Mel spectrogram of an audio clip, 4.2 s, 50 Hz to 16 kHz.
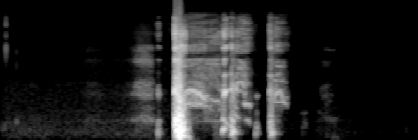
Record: cough_length: 4.2 s
cough_amplitude: 32768
cough_signal_mean_std_ratio: 0.18
survey_phase: beta (2021-08-13 to 2022-03-07)
age: 18-44
gender: Male
wearing_mask: 'No'
symptom_cough_any: true
symptom_new_continuous_cough: true
symptom_runny_or_blocked_nose: true
symptom_onset: 3 days
smoker_status: Ex-smoker
respiratory_condition_asthma: false
respiratory_condition_other: false
recruitment_source: Test and Trace
submission_delay: 2 days
covid_test_result: Positive
covid_test_method: RT-qPCR
covid_ct_value: 18.7
covid_ct_gene: ORF1ab gene
covid_ct_mean: 19.2
covid_viral_load: 500000 copies/ml
covid_viral_load_category: Low viral load (10K-1M copies/ml)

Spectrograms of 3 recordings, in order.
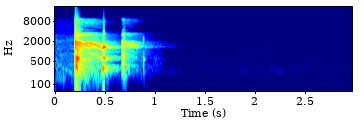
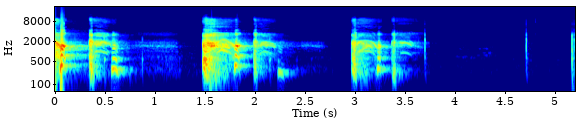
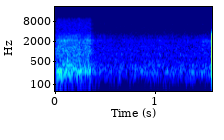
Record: cough_length: 3.0 s
cough_amplitude: 26028
cough_signal_mean_std_ratio: 0.27
three_cough_length: 5.2 s
three_cough_amplitude: 26028
three_cough_signal_mean_std_ratio: 0.29
exhalation_length: 1.6 s
exhalation_amplitude: 18964
exhalation_signal_mean_std_ratio: 0.1
survey_phase: alpha (2021-03-01 to 2021-08-12)
age: 45-64
gender: Female
wearing_mask: 'Yes'
symptom_none: true
smoker_status: Ex-smoker
respiratory_condition_asthma: false
respiratory_condition_other: false
recruitment_source: Test and Trace
submission_delay: 0 days
covid_test_result: Negative
covid_test_method: LFT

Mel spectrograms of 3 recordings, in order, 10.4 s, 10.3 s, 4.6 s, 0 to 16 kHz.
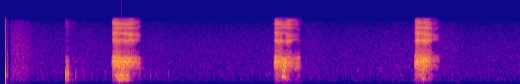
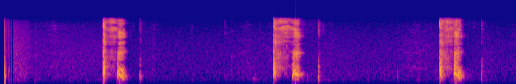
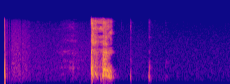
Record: exhalation_length: 10.4 s
exhalation_amplitude: 32768
exhalation_signal_mean_std_ratio: 0.29
three_cough_length: 10.3 s
three_cough_amplitude: 32768
three_cough_signal_mean_std_ratio: 0.26
cough_length: 4.6 s
cough_amplitude: 31423
cough_signal_mean_std_ratio: 0.23
survey_phase: beta (2021-08-13 to 2022-03-07)
age: 65+
gender: Female
wearing_mask: 'No'
symptom_none: true
smoker_status: Never smoked
respiratory_condition_asthma: false
respiratory_condition_other: false
recruitment_source: REACT
submission_delay: 1 day
covid_test_result: Negative
covid_test_method: RT-qPCR
influenza_a_test_result: Negative
influenza_b_test_result: Negative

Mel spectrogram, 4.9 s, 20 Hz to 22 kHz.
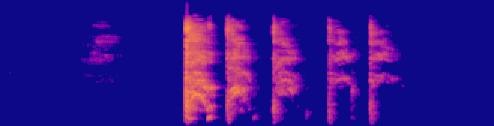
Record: cough_length: 4.9 s
cough_amplitude: 32166
cough_signal_mean_std_ratio: 0.29
survey_phase: beta (2021-08-13 to 2022-03-07)
age: 18-44
gender: Female
wearing_mask: 'No'
symptom_cough_any: true
symptom_runny_or_blocked_nose: true
symptom_shortness_of_breath: true
symptom_sore_throat: true
symptom_abdominal_pain: true
symptom_diarrhoea: true
symptom_fatigue: true
symptom_fever_high_temperature: true
symptom_headache: true
symptom_change_to_sense_of_smell_or_taste: true
symptom_loss_of_taste: true
symptom_other: true
symptom_onset: 2 days
smoker_status: Never smoked
respiratory_condition_asthma: false
respiratory_condition_other: false
recruitment_source: Test and Trace
submission_delay: 2 days
covid_test_result: Positive
covid_test_method: RT-qPCR
covid_ct_value: 17.6
covid_ct_gene: N gene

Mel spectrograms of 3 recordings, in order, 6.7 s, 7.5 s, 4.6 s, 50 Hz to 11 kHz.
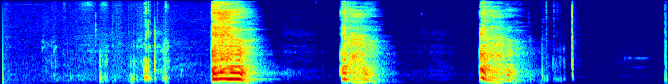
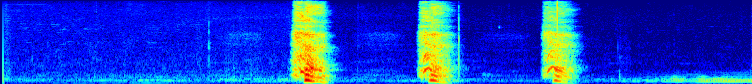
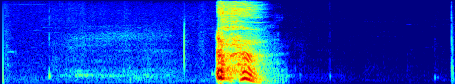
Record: three_cough_length: 6.7 s
three_cough_amplitude: 30416
three_cough_signal_mean_std_ratio: 0.25
exhalation_length: 7.5 s
exhalation_amplitude: 23913
exhalation_signal_mean_std_ratio: 0.24
cough_length: 4.6 s
cough_amplitude: 32768
cough_signal_mean_std_ratio: 0.19
survey_phase: beta (2021-08-13 to 2022-03-07)
age: 65+
gender: Male
wearing_mask: 'No'
symptom_none: true
smoker_status: Ex-smoker
respiratory_condition_asthma: false
respiratory_condition_other: false
recruitment_source: REACT
submission_delay: 3 days
covid_test_result: Negative
covid_test_method: RT-qPCR
influenza_a_test_result: Negative
influenza_b_test_result: Negative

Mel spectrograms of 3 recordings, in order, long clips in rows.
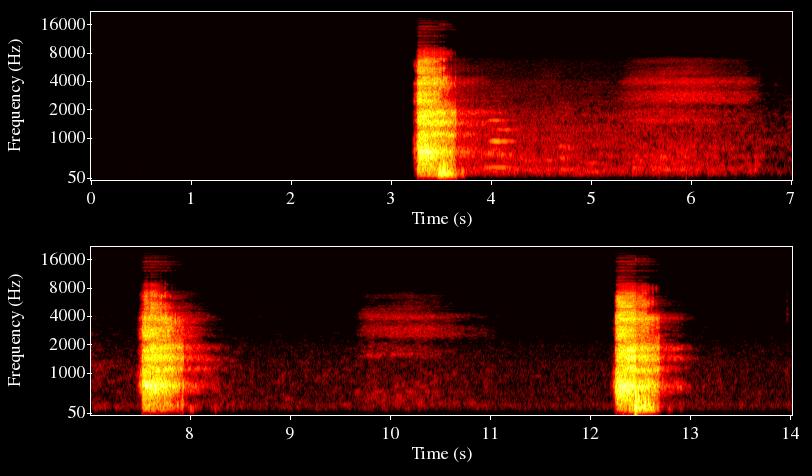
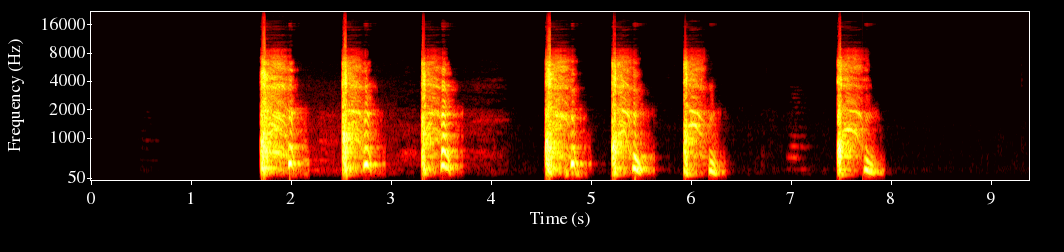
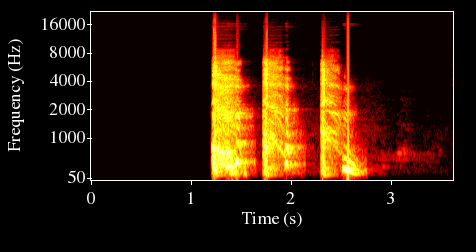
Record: exhalation_length: 14.0 s
exhalation_amplitude: 27603
exhalation_signal_mean_std_ratio: 0.22
three_cough_length: 9.4 s
three_cough_amplitude: 31359
three_cough_signal_mean_std_ratio: 0.34
cough_length: 3.6 s
cough_amplitude: 30979
cough_signal_mean_std_ratio: 0.39
survey_phase: alpha (2021-03-01 to 2021-08-12)
age: 45-64
gender: Female
wearing_mask: 'Yes'
symptom_none: true
smoker_status: Never smoked
respiratory_condition_asthma: false
respiratory_condition_other: false
recruitment_source: REACT
submission_delay: 5 days
covid_test_result: Negative
covid_test_method: RT-qPCR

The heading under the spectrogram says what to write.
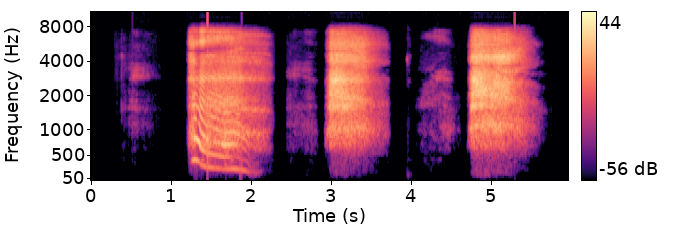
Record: exhalation_length: 6.0 s
exhalation_amplitude: 28947
exhalation_signal_mean_std_ratio: 0.47
survey_phase: beta (2021-08-13 to 2022-03-07)
age: 65+
gender: Female
wearing_mask: 'No'
symptom_cough_any: true
symptom_sore_throat: true
symptom_onset: 5 days
smoker_status: Never smoked
respiratory_condition_asthma: false
respiratory_condition_other: false
recruitment_source: Test and Trace
submission_delay: 3 days
covid_test_result: Positive
covid_test_method: ePCR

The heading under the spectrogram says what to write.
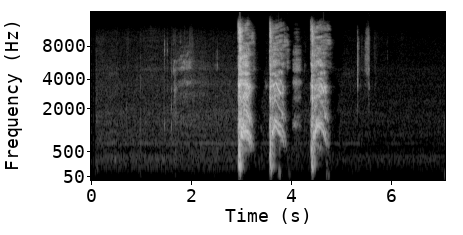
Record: three_cough_length: 7.1 s
three_cough_amplitude: 30857
three_cough_signal_mean_std_ratio: 0.27
survey_phase: beta (2021-08-13 to 2022-03-07)
age: 45-64
gender: Male
wearing_mask: 'No'
symptom_none: true
smoker_status: Ex-smoker
respiratory_condition_asthma: false
respiratory_condition_other: false
recruitment_source: REACT
submission_delay: 2 days
covid_test_result: Negative
covid_test_method: RT-qPCR
influenza_a_test_result: Negative
influenza_b_test_result: Negative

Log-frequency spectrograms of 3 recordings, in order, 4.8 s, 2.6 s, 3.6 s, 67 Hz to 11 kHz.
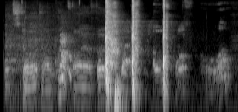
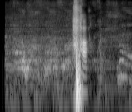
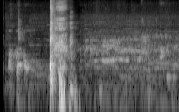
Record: three_cough_length: 4.8 s
three_cough_amplitude: 32768
three_cough_signal_mean_std_ratio: 0.3
exhalation_length: 2.6 s
exhalation_amplitude: 32768
exhalation_signal_mean_std_ratio: 0.28
cough_length: 3.6 s
cough_amplitude: 32768
cough_signal_mean_std_ratio: 0.33
survey_phase: beta (2021-08-13 to 2022-03-07)
age: 18-44
gender: Female
wearing_mask: 'No'
symptom_runny_or_blocked_nose: true
symptom_sore_throat: true
smoker_status: Never smoked
respiratory_condition_asthma: false
respiratory_condition_other: false
recruitment_source: REACT
submission_delay: 6 days
covid_test_result: Negative
covid_test_method: RT-qPCR
influenza_a_test_result: Negative
influenza_b_test_result: Negative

